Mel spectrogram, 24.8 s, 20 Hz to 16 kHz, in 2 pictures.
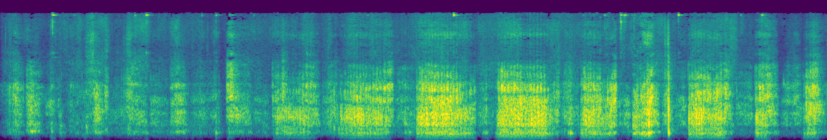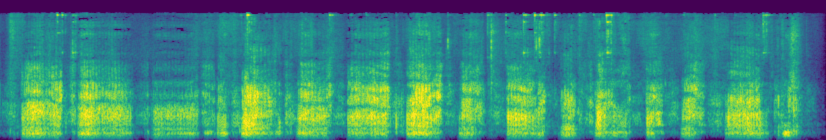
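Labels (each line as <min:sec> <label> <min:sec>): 0:00.0 A dog pants rapidly nearby while its collar makes a sound. 0:04.2
0:04.3 A dog pants rapidly and angrily while its collar makes a sound. 0:24.8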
